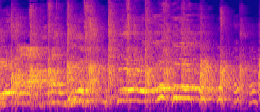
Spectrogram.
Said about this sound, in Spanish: Y se me hace un fuerte aplauso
